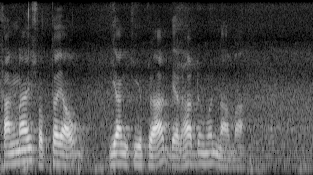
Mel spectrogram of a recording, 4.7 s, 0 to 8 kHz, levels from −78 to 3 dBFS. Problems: none marked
